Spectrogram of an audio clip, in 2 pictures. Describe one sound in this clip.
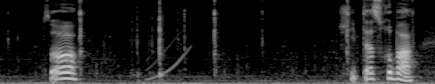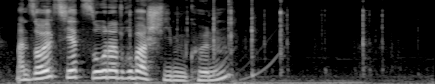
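Short electronic game sound effects beep and chirp.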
